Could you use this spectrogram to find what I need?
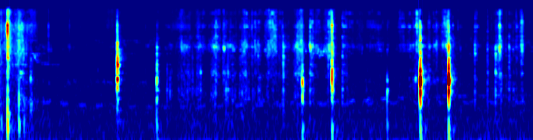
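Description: A machete chops into bamboo with sharp knocks.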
